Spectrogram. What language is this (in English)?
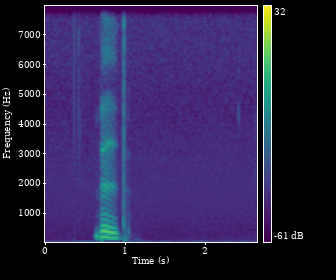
Swedish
